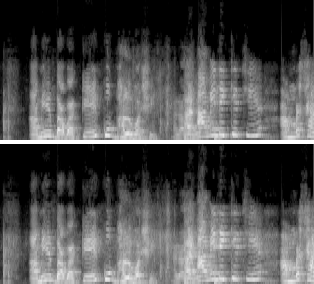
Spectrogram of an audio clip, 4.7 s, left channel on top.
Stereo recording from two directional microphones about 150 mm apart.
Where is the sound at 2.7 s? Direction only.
20° left (ahead or behind).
